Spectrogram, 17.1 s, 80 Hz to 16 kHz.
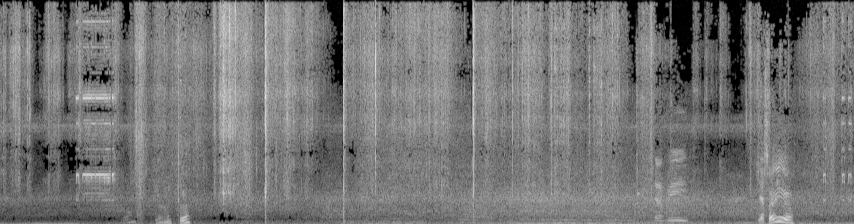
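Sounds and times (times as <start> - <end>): digging tool knocking soil: 4.3 - 6.2, 6.8 - 13.2.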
